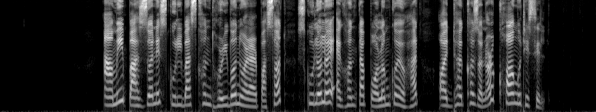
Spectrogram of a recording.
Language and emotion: Assamese, angry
